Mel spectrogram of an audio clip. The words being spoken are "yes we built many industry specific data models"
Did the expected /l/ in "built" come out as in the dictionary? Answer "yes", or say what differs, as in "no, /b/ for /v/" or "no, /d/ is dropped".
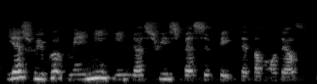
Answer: no, /l/ is dropped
